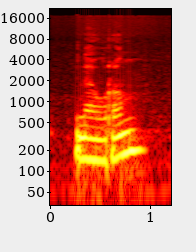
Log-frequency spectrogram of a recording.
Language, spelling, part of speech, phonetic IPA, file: Polish, neuron, noun, [ˈnɛwrɔ̃n], LL-Q809 (pol)-neuron.wav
